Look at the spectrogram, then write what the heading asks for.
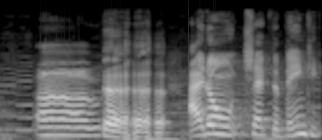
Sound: laughing

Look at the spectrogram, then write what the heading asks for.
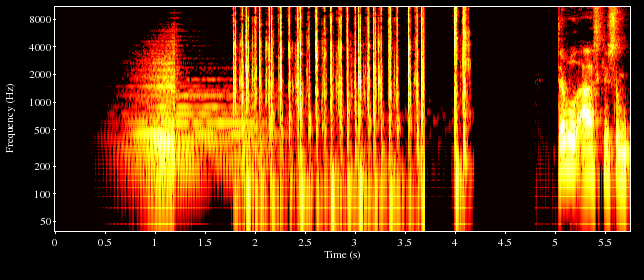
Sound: sounds of typing

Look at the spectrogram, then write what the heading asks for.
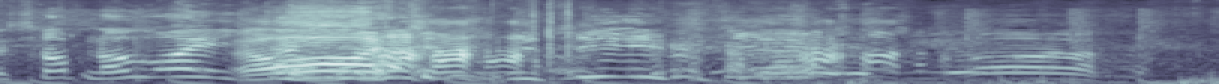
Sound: laughs

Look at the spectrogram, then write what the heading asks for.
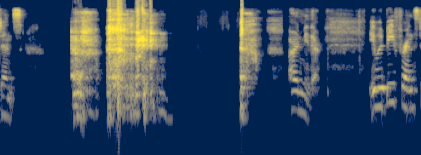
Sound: coughs

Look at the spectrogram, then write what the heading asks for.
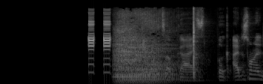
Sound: motorbike honking; motorbike engine roaring

